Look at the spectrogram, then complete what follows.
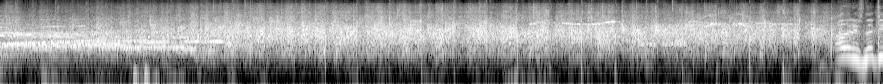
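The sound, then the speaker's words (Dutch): Loud, sustained applause from a live audience at the show Voor de Show as a colleague is brought on: a dense steady patter of many hands clapping with some cheering mixed in, fading into a voice at the very end. “En een collega van ons die we erbij gaan halen en nog harder applaus voor gaan vragen.”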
